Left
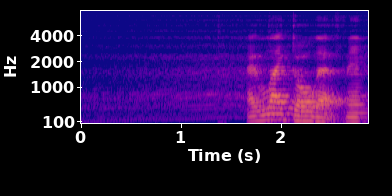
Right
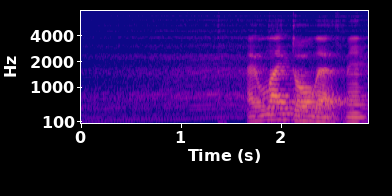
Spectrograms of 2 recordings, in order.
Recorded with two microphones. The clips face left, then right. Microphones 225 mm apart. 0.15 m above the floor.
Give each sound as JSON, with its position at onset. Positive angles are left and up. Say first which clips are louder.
{"t": 1.7, "sound": "a man speaking", "louder": "left 1 dB", "side_deg": 20, "distance_m": 1.3}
